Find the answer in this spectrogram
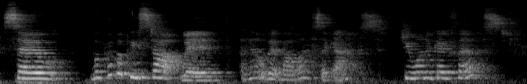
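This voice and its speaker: Female podcast host, higher voice, chatty and casual, caught off-mic in a strongly reverberant room. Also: animated, normal speed, a little mellow, a little hiss or hum. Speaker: podcast host, bridal stylist. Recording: echoey room, distant from mic.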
